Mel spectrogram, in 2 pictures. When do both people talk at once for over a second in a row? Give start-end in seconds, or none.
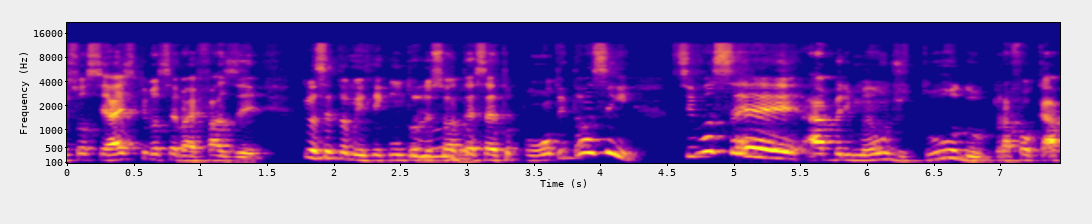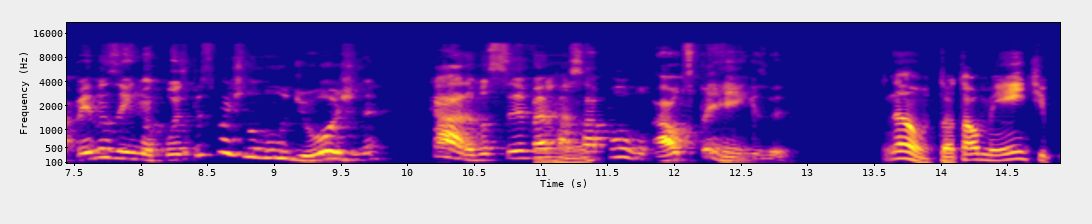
none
